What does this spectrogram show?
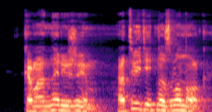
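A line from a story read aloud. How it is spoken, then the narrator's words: Barked command. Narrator (Russian): рявкнул Райм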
